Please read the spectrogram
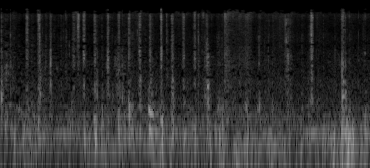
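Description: Wooden pestle pounding in a mortar, quick uneven knocks several times a second, crushing chilies and peanuts for a papaya salad.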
